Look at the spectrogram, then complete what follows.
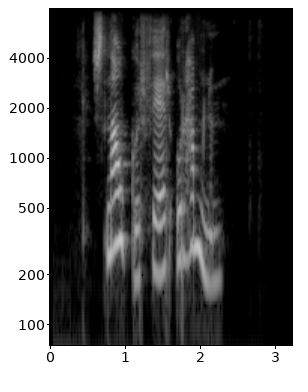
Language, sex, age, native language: Icelandic, female, 30-39, Icelandic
